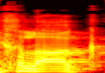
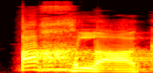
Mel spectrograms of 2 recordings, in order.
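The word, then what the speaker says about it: अख़लाक़: होते हैं मसलन यह लोग बोल देते हैं खलाक खलाक लफ्ज नहीं है अखलाक लफ्ज है तो अगर हम यह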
